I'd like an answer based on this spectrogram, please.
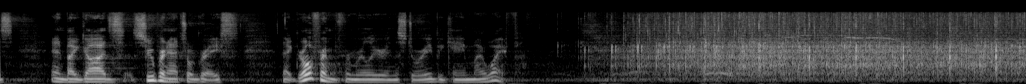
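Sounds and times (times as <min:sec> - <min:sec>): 
speech: 0:00.0 - 0:05.3
audience clapping: 0:05.6 - 0:10.2.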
